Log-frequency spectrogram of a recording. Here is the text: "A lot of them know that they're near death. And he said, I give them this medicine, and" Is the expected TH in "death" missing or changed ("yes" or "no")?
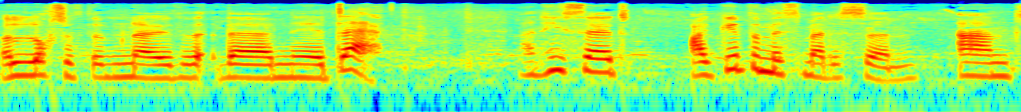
no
